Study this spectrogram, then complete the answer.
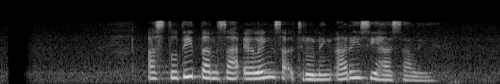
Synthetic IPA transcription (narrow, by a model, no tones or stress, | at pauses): ʔast̪ut̪it̪ansahʔelɪŋsa̰ʔd̥ʒ̥ɾo̤nɪŋʔaɾisiɦasale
